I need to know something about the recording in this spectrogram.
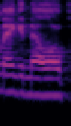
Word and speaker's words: Manganiello: the bully it was joe mangianello powder that's pronounced right yeah yeah joe manganiello played flash thompson he has currently most recently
